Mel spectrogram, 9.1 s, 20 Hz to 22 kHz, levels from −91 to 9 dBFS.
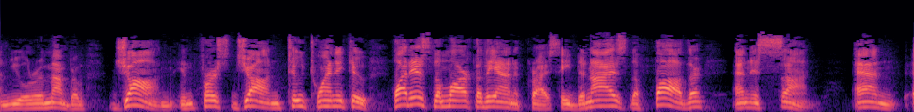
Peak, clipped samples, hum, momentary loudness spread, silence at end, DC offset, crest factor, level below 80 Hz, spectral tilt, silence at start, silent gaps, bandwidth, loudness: -4 dBFS; under 0.1%; none; 8 LU; 0.05 s; under 0.1%; 16 dB; -64 dBFS; -5 dB/octave; 0 s; none; 8 kHz; -20 LUFS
